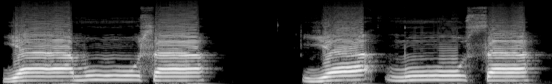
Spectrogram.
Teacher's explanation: یا کے اوپر کڑا زبر ہے، سین کے اوپر کڑا زبر ہے، ایک الف کے برابر کھینچنا ہے اس کو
